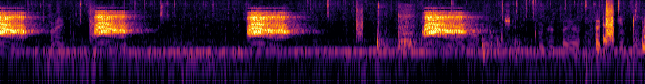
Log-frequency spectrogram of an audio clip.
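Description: Crow cawing: four harsh caws, each about half a second long and one to two seconds apart, over a steady low hum.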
